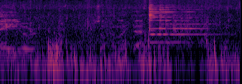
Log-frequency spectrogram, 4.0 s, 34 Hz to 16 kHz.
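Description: Water rushing and sloshing along the hull of a small Haven 12½ sailboat under way through choppy water, in uneven surges.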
